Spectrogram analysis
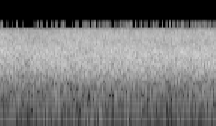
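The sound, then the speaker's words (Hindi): Crowd clapping at a religious gathering to applaud the mothers, a loud, dense and unbroken roar of hands that sounds dull and muffled, holding at the same level throughout. “ताली बजाओ ना इन माताओं के लिए।”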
